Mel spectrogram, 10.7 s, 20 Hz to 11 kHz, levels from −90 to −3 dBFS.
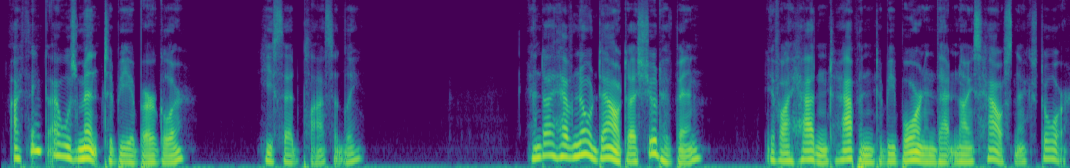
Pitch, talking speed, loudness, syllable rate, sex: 125 Hz, 190 wpm, -19 LUFS, 5.2 syllables/s, male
